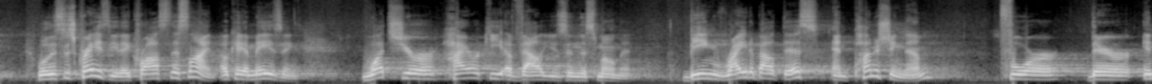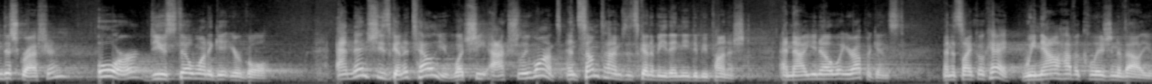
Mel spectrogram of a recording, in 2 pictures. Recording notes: on stage interview from our 2023 Lake Tahoe Adventure & Mastermind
